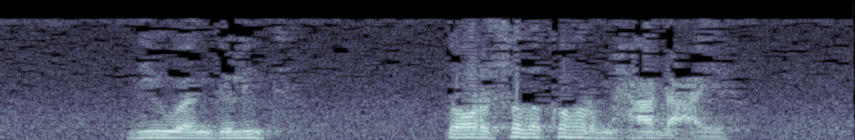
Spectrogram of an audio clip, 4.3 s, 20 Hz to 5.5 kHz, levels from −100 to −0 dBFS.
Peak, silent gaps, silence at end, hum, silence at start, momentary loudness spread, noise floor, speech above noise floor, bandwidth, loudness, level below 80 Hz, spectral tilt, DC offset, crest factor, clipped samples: -4 dBFS; none; 0.55 s; none; 0.65 s; 16 LU; -46 dBFS; 27 dB; 5 kHz; -20 LUFS; -54 dBFS; -10.5 dB/octave; under 0.1%; 18 dB; under 0.1%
